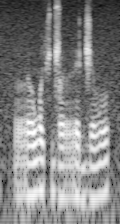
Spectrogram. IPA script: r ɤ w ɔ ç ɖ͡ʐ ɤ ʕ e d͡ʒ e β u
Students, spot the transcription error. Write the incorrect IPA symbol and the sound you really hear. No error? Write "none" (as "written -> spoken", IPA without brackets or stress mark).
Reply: ʕ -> r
